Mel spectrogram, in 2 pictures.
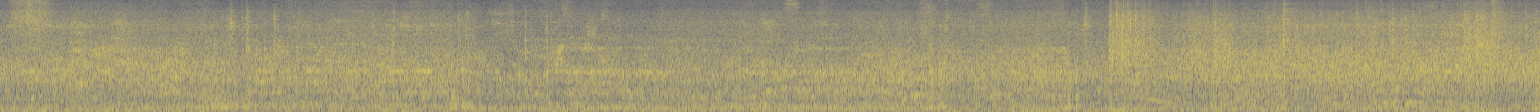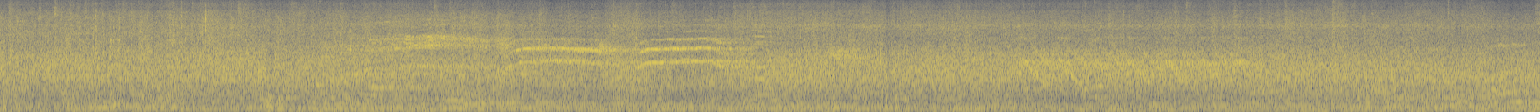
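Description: Aboard a Mack two-storey ghost train: a steady low rumble of the ride car running on its track, with the ride's voices and spooky sound effects over it. Around twenty seconds in comes a wailing, siren-like sound with a few wavering pitches.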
